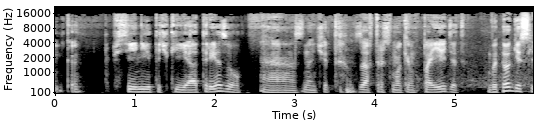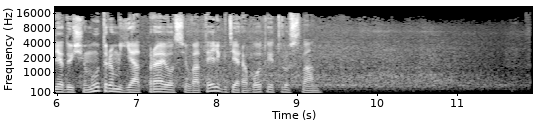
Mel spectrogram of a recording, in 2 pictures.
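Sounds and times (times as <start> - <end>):
speech: 0.0 - 9.5
heavy rain pouring outdoors: 3.2 - 11.9.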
